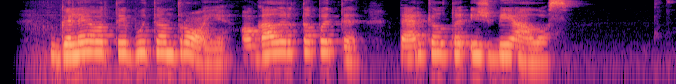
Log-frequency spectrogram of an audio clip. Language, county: Lithuanian, Panevėžys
